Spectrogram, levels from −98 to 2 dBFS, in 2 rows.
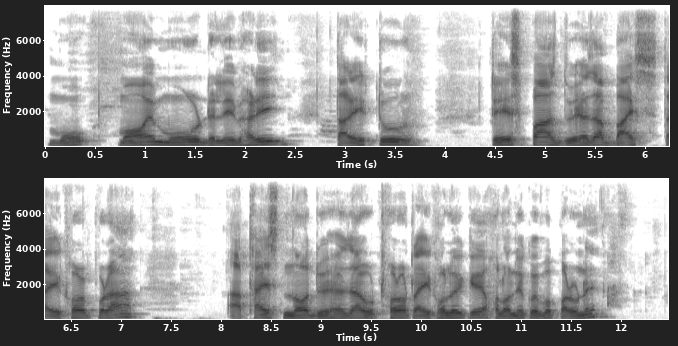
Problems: background conversations at intervals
